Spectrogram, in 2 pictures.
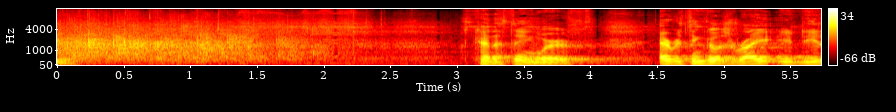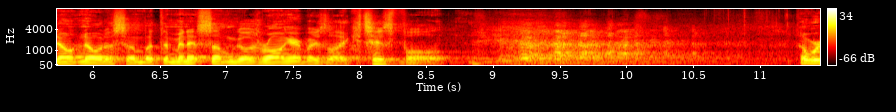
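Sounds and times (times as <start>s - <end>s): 
audience applause: 0.0s - 2.0s
speech: 3.2s - 9.1s, 11.3s - 11.4s
laughter: 8.8s - 10.9s.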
